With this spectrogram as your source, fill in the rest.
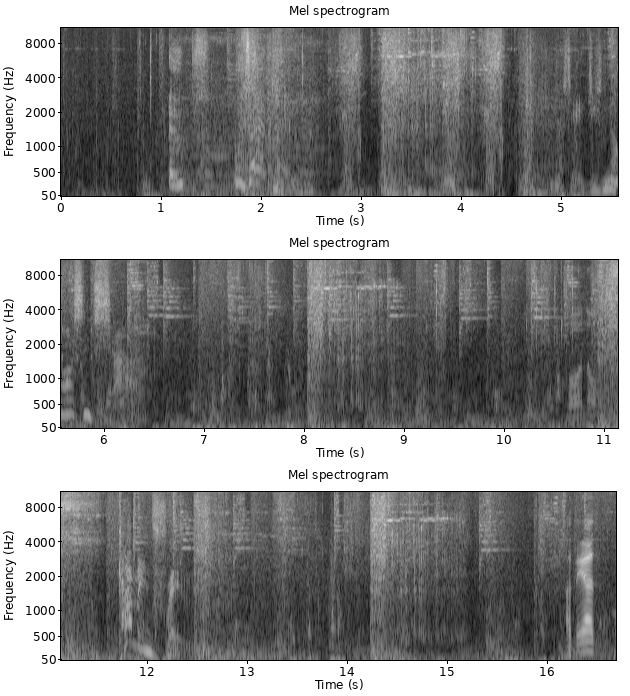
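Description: Weapons clash and magic effects burst in a busy fantasy battle.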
